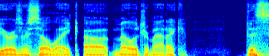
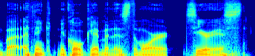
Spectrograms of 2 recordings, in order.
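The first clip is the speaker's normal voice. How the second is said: ordinary talk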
